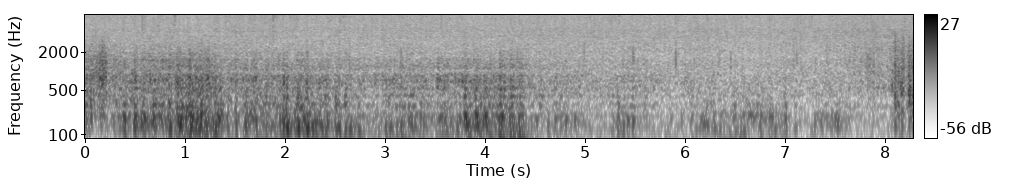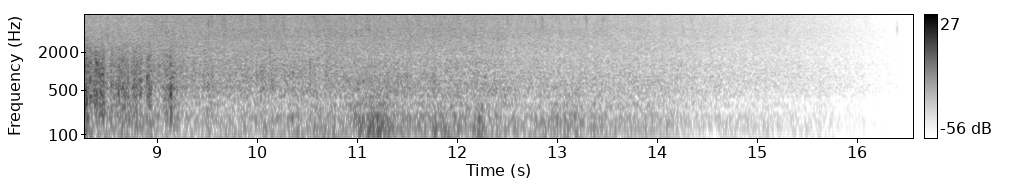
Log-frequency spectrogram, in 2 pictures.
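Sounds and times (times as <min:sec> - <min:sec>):
thunder: 0:00.0 - 0:09.6
rain: 0:00.0 - 0:16.5.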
